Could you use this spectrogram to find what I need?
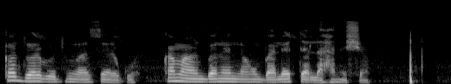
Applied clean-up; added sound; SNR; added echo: none; none; none; none.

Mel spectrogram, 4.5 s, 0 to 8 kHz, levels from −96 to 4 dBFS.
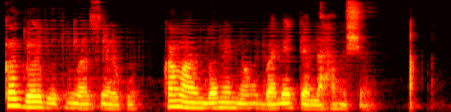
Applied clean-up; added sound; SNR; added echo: neural mask model DeepFilterNet 3.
